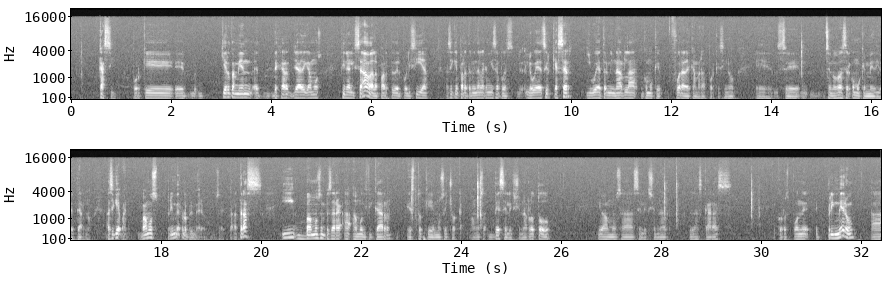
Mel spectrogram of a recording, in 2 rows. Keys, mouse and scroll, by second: 0.4 shift+scroll down 2, 0.6 shift+click, 1.5-1.8 scroll up 2, 1.9-2.2 scroll down 2, 14.0-15.2 drag, 15.3 shift+scroll up 2, 15.7 scroll down 2, 16.1-16.8 middle drag, 18.7 click, 19.4-20.2 middle drag, 20.7-21.4 middle drag, 23.0 Tab, 24.3 a, 26.0 click, 26.5 click, 27.3 scroll up 1, 27.7 scroll down 1, 28.1-29.1 shift+drag, 29.8 c, 30.6-32.2 drag.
